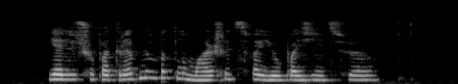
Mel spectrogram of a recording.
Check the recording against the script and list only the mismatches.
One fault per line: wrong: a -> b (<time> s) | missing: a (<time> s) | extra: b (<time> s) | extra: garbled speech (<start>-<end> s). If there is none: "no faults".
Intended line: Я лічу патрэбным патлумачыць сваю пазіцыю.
no faults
